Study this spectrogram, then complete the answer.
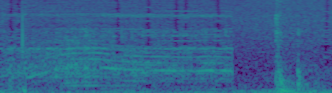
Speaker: this is how the mirror operated and sounded before i made the repair you can actually hear the weak operation of the motor and it does not adjust in all directions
